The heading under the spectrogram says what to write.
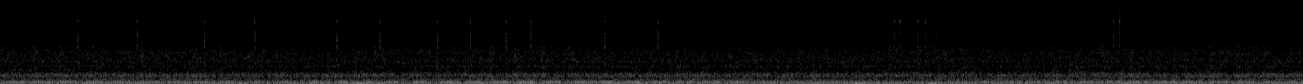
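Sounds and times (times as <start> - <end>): low steady hum: 0.0 - 13.0
computer mouse clicks: 8.9 - 9.4, 11.1 - 11.4.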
